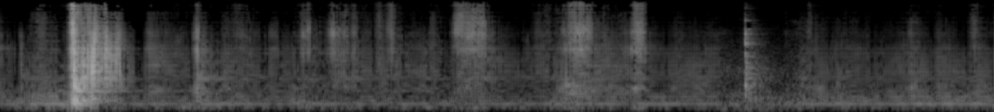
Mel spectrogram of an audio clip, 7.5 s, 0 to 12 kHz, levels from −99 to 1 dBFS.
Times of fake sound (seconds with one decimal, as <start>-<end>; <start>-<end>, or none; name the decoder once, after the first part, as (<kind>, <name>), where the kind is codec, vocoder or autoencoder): 0.0-5.4 (vocoder, BigVGAN v2); 6.0-7.5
